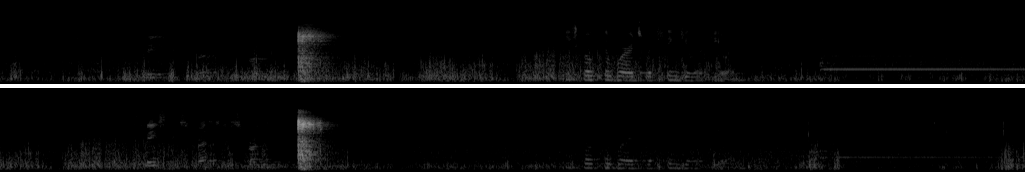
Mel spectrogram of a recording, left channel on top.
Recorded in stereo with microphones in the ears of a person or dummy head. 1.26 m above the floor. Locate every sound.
1.3 s a man speaking: 85° right, 1.5 m; by 2.9 s 75° right (ahead or behind), 2.5 m
3.0 s breaking glass: 30° right (ahead or behind), 0.6 m
5.7 s a woman speaking: 75° left (ahead or behind), 0.6 m
8.2 s a guitar: 25° left (ahead or behind), 4 m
